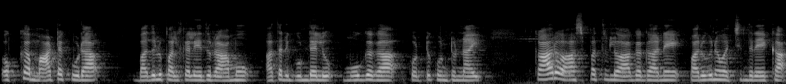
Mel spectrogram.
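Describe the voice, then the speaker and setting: A woman narrating a novel with a steady storytelling manner. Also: mid-range voice, moderate pace. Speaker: audiobook narrator.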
